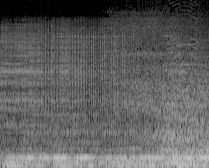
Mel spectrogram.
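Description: Dark movie-trailer sound design: a steady low drone with a deep rumble beneath and a hissing wash above, swelling slightly near the end.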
